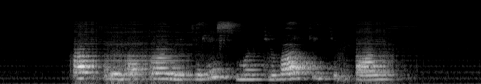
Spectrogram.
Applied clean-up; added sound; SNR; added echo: neural separator model SepFormer DNS4.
